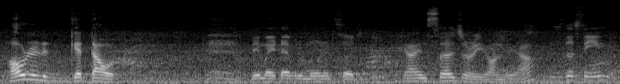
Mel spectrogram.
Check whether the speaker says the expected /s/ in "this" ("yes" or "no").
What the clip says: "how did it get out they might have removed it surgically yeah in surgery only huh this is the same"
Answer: no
